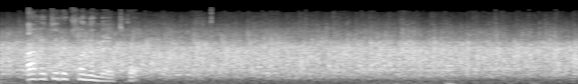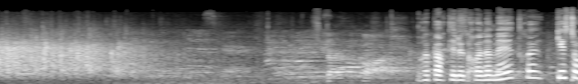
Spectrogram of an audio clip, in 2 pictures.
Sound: applause

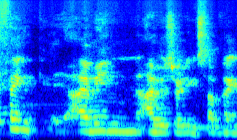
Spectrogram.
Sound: laugh

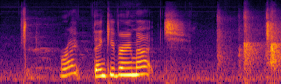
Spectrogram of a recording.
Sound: audience applause

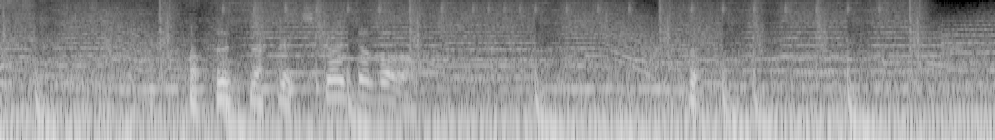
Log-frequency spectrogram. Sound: laughs

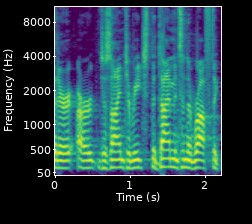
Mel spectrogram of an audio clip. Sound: none

